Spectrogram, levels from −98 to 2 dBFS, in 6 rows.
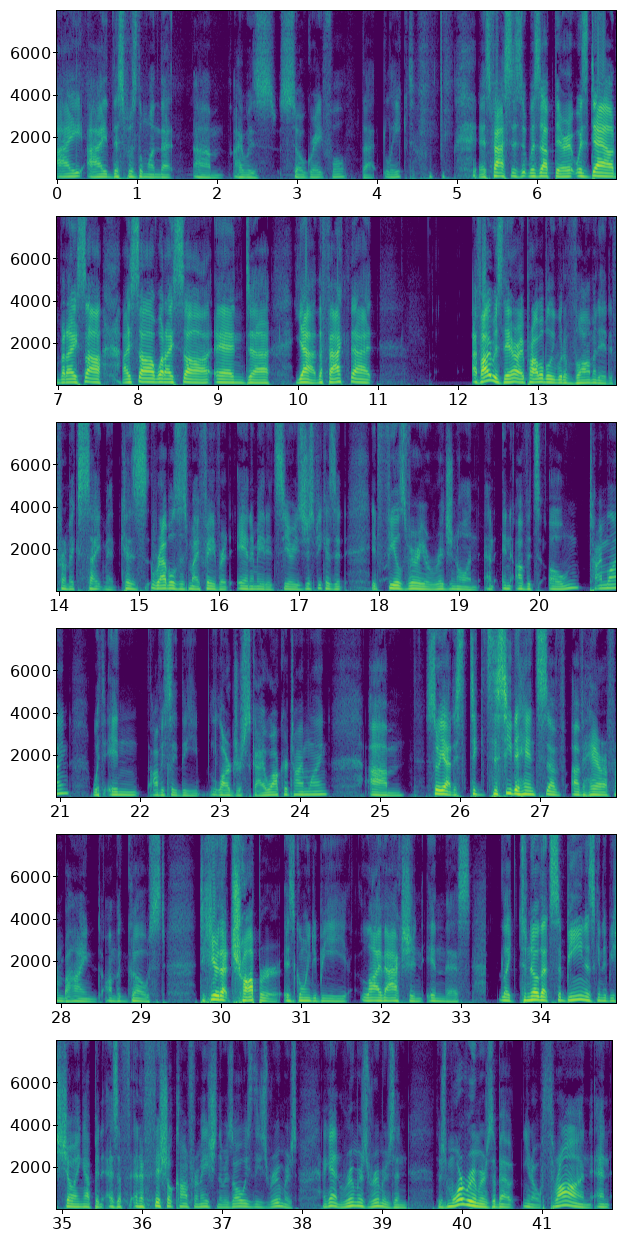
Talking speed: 200 wpm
